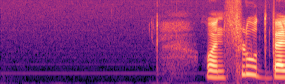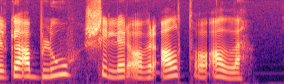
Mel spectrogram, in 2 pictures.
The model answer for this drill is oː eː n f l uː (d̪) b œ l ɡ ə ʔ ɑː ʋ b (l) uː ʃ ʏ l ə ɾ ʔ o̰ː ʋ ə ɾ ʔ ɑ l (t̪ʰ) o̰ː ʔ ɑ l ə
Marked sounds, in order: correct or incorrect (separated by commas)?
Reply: correct, correct, correct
